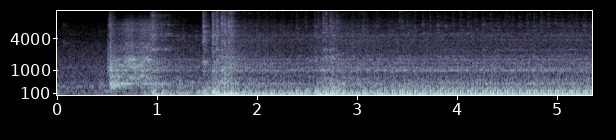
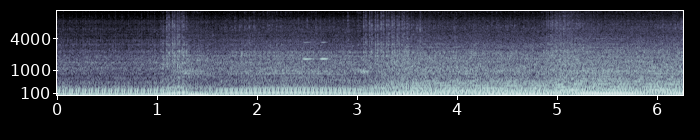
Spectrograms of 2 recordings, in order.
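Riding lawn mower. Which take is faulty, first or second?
first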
